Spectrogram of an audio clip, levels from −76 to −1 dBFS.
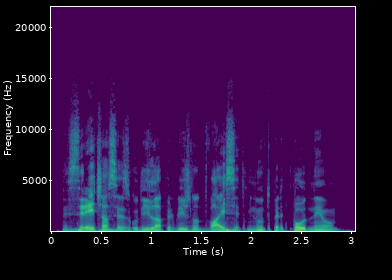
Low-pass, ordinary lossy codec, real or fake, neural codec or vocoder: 19.8 kHz; MP3, 96 kbps; real; none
